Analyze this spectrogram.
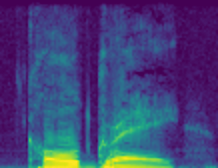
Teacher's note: spondaic which is two stressed syllables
